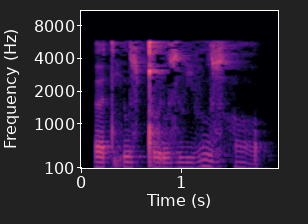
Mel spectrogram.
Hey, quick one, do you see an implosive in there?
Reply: no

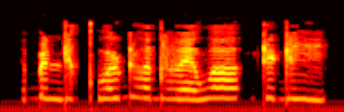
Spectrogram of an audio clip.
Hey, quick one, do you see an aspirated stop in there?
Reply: no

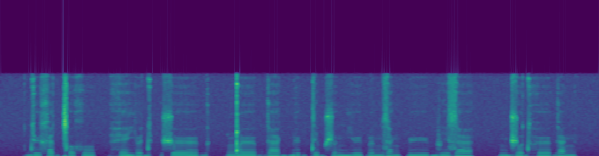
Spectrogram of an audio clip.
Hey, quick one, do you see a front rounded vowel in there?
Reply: yes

